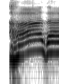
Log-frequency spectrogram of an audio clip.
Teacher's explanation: हाज़ा सिरातुम मुस्तकीम, हाज़ा, यहाँ पर भी एक अलिफ की मिकदार जाल को खींच कर पढ़ेंगे और जाल नरम हर्फ है, इसके लिए हमारी जुबान जो है ऊपर वाले दांतों के किनारे से सॉफ्टली टच होगी।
